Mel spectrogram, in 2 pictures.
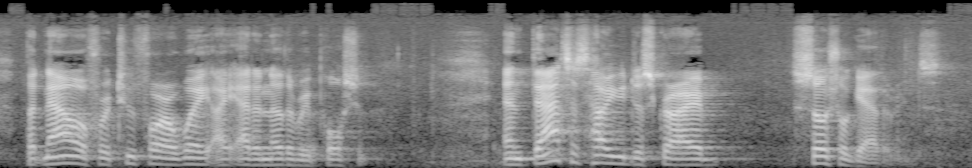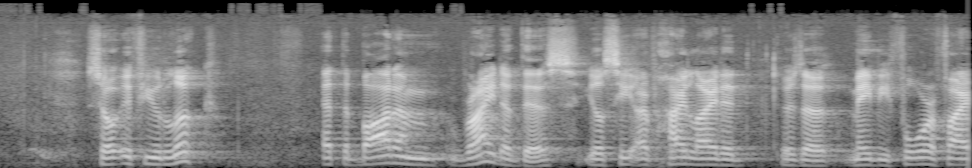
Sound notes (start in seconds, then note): none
